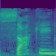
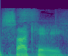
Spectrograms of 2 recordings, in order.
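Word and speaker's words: Sakae: Sake drums? – Yeah, I've heard it pronounced a couple of different ways, but I think sake. Sake. – Sake. – Cool. – It's like sake.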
